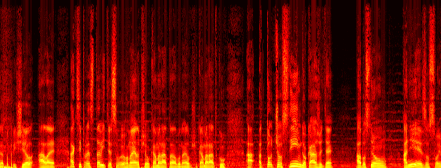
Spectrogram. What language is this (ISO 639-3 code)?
slk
